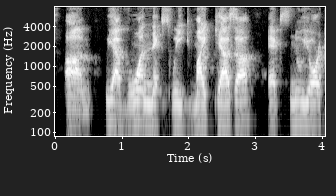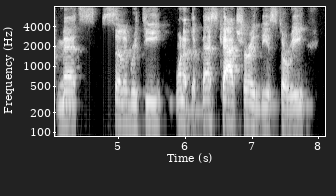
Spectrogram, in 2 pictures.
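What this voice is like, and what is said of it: French accent. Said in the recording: “fancy man with his French accent”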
